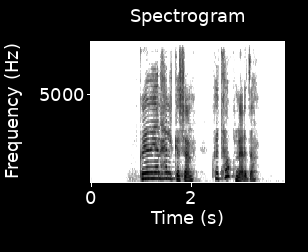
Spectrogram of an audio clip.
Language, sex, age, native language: Icelandic, female, 16, Icelandic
